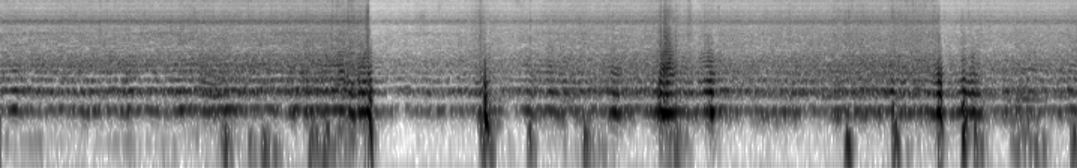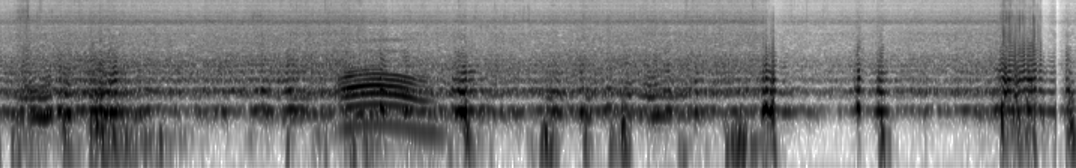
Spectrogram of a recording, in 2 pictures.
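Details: Asian honey bees buzzing around an opened colony at a honey harvest timed to rubber tree flowering: a constant low hum with many sharp clicks and knocks, and one close bee's swooping whine midway.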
